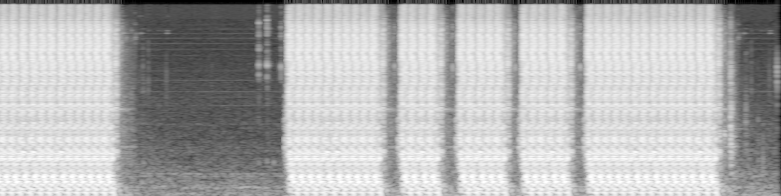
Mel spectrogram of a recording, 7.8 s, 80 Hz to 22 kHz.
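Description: Rapid, loud automatic fire from a WW2 machine gun in the Arma 3 video game, mounted on a tripod, in several sustained bursts of very fast shots, separated by brief pauses.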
